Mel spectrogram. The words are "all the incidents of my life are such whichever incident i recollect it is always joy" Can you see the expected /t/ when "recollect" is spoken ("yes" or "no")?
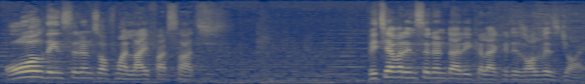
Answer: yes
